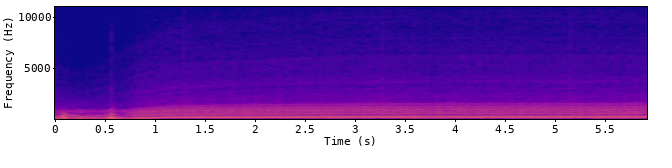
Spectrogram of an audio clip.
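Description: A car engine revs up and then hums at a steady pitch.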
